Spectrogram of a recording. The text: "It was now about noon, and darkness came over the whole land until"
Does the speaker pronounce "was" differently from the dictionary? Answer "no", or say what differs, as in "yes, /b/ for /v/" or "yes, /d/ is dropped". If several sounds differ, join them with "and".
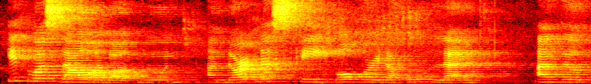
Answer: yes, /s/ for /z/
